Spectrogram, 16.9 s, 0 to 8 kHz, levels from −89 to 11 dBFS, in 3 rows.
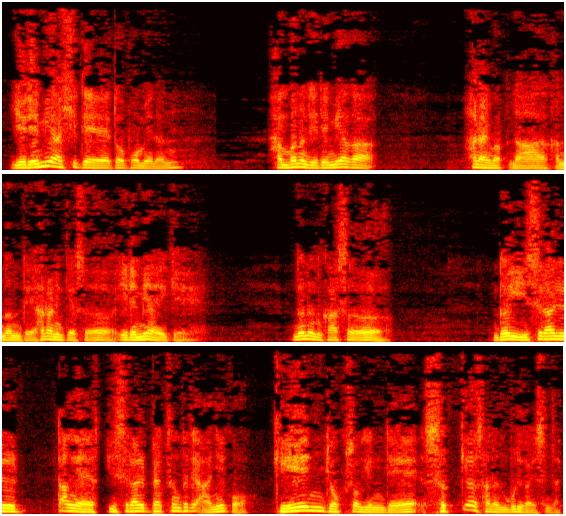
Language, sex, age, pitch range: Korean, male, 40-59, 110-140 Hz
